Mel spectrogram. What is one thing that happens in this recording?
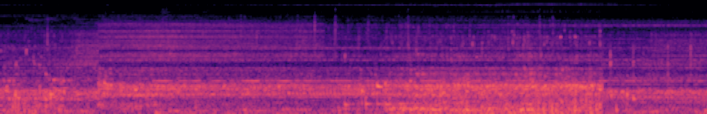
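Exhaled air bubbles burble out of a scuba regulator underwater.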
